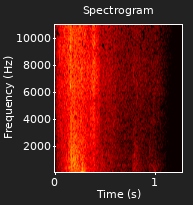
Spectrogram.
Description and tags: clothes drop 2
cloth, Clothes, drop, material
